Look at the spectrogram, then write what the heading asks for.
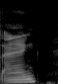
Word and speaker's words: Ng: the marlins their new gm uh kim kim aang i believe is how you say it forgive me if i if i said it wrong it's spelled uh kim and then ng it's pronounced aang at least that's how i've heard the the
